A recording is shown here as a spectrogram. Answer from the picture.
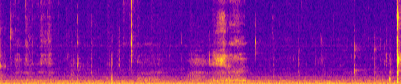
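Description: Close-miked chewing of a soft mouthful of scallop and creamy pasta: quiet wet mouth clicks and smacks, with a sharp click near the end.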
